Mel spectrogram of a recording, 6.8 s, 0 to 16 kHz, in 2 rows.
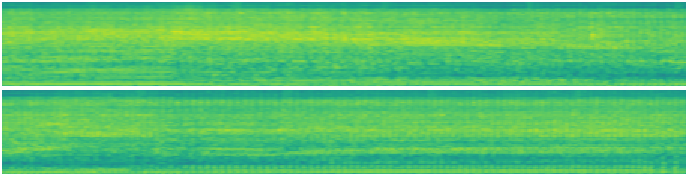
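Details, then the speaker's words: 1995 Honda XR80R 80cc kids dirt bike after replacing an undersized main jet with the correct Honda jet: full throttle in first gear over a 100-yard run, strong steady exhaust note climbing cleanly with no hesitation; bog fixed. "That's a night and day difference. That's running just the way it's supposed to. Running exactly like the other bike. Lots of power, gets the throttle going, you know, right from beginning to end. No hesitation."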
